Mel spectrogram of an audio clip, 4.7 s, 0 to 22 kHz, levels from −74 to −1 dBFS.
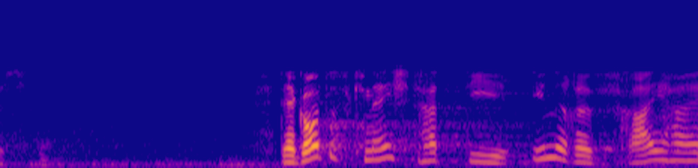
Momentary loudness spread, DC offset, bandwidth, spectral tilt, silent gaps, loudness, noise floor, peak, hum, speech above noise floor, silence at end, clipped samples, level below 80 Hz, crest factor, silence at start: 16 LU; under 0.1%; 4.5 kHz; -5 dB/octave; none; -31 LUFS; -60 dBFS; -10 dBFS; none; 30 dB; 0 s; under 0.1%; -68 dBFS; 24 dB; 0 s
